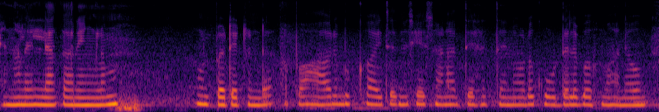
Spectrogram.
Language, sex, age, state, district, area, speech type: Malayalam, female, 18-30, Kerala, Palakkad, urban, spontaneous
